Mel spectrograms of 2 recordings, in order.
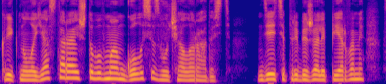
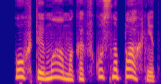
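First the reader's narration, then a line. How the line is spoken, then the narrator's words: Excited child's exclamation. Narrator (Russian): воскликнул наш сын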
